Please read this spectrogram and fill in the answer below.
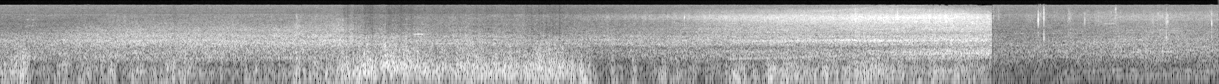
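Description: Wind buffeting the microphone over street traffic noise, with a vehicle going by in the second half. The wind noise is loudest a few seconds in and cuts off sharply about ten seconds in.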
